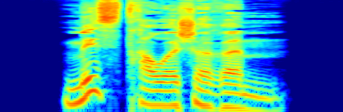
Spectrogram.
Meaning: strong dative masculine/neuter singular comparative degree of misstrauisch
- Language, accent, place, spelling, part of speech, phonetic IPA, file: German, Germany, Berlin, misstrauischerem, adjective, [ˈmɪstʁaʊ̯ɪʃəʁəm], De-misstrauischerem.ogg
